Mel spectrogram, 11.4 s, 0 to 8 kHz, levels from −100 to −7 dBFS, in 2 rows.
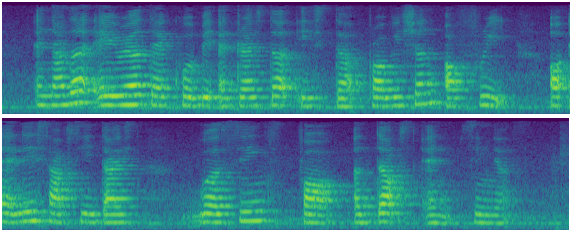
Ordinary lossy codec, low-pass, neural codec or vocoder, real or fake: MP3, 48 kbps; 7.2 kHz; none; real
